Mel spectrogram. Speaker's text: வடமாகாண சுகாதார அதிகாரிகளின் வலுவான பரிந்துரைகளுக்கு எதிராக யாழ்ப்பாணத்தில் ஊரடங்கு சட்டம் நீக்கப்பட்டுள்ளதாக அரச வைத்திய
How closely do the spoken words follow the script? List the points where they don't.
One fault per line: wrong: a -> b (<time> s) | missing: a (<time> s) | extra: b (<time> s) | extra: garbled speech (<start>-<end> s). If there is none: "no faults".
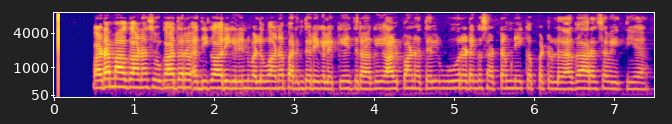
no faults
